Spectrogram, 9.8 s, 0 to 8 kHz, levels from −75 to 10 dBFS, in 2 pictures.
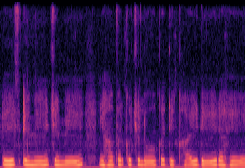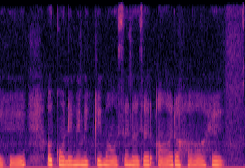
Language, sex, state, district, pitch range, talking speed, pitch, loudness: Hindi, female, Rajasthan, Jaipur, 180-200 Hz, 120 wpm, 190 Hz, -15 LUFS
